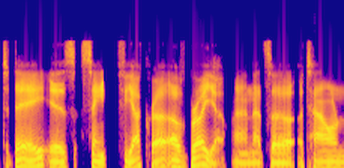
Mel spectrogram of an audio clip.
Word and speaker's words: Breuil: is Saint Fiacre of Breuil. And that's a a town or a commune in France. I believe I'm pronouncing that right, according to Google, but the spelling definitely does not look like that.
